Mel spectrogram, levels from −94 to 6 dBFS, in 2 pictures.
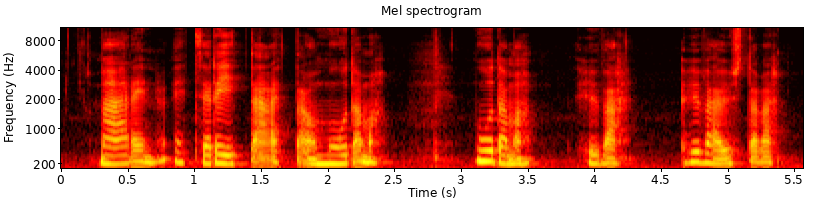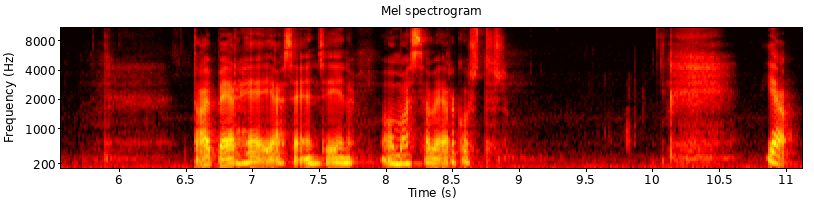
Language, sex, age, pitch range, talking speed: Finnish, female, 30-49, 195-235 Hz, 90 wpm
